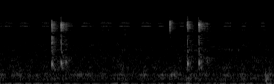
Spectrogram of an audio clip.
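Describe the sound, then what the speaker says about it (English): Two pairs of quick computer mouse or keyboard clicks, crisp and close, with a pause between pairs, over quiet room hum while removing an item from an order invoice. "if you need to take something off the invoice, you will just click on here and you'll hit delete"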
